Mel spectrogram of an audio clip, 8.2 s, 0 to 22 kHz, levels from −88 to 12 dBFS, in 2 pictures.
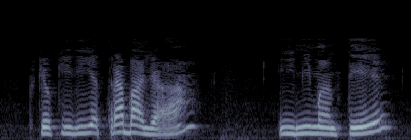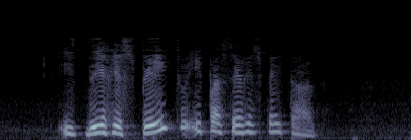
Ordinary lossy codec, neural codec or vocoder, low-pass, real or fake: MP3, 48 kbps; none; 7.2 kHz; real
